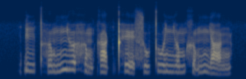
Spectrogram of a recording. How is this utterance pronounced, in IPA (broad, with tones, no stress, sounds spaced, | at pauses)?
ɗ i˧ t̪ʰ ə˨˦ m ɲ ɨ˧ ə̯ h ə̰˧˨ m k a˨˩ k̚ t̪ʰ ḛ˧˨ s u˨˦ t̪ u˧ ə̯ ɲ əː˨˦ m x ə̰˧˥ m ɲ a˧˩˨ ŋ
